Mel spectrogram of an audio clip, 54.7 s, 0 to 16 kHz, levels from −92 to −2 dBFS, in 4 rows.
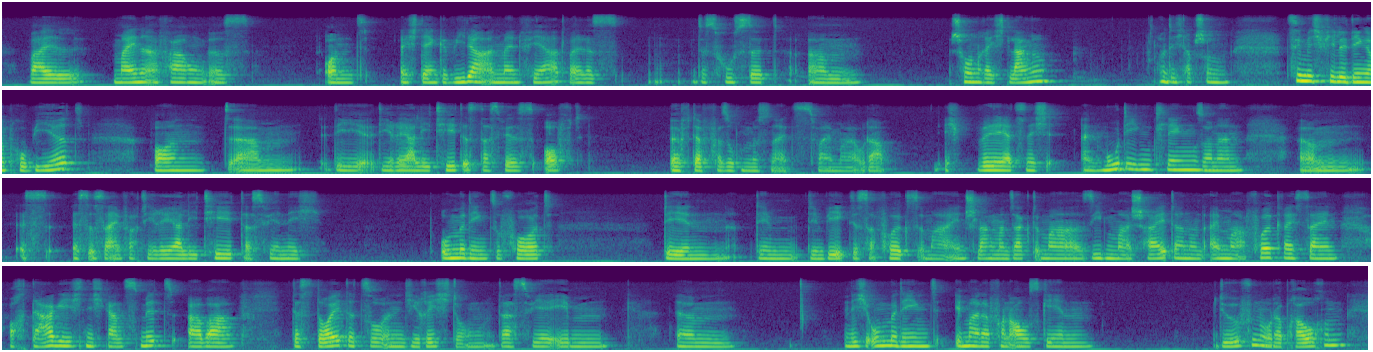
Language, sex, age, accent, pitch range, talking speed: German, female, 30-49, German, 170-185 Hz, 115 wpm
